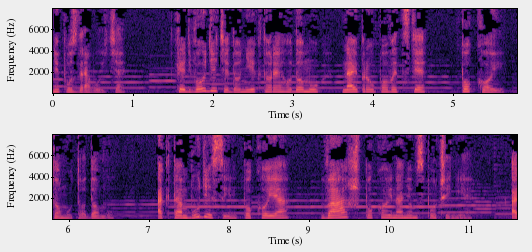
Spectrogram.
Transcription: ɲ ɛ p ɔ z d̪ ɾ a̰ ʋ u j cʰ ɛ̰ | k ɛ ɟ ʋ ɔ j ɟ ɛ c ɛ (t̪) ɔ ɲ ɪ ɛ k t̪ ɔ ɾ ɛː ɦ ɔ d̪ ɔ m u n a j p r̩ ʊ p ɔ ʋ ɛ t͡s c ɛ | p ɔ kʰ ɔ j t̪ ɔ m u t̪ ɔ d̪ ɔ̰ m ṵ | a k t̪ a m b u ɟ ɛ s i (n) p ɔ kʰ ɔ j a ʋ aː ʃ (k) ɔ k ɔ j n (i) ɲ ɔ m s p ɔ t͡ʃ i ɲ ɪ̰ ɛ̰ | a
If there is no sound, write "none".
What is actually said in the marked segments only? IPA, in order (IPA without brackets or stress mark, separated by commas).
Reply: d̪, n, p, a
